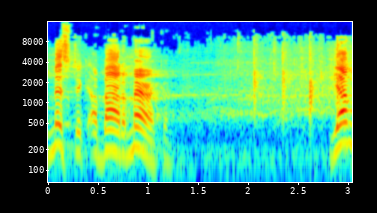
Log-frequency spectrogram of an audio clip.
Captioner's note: applause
